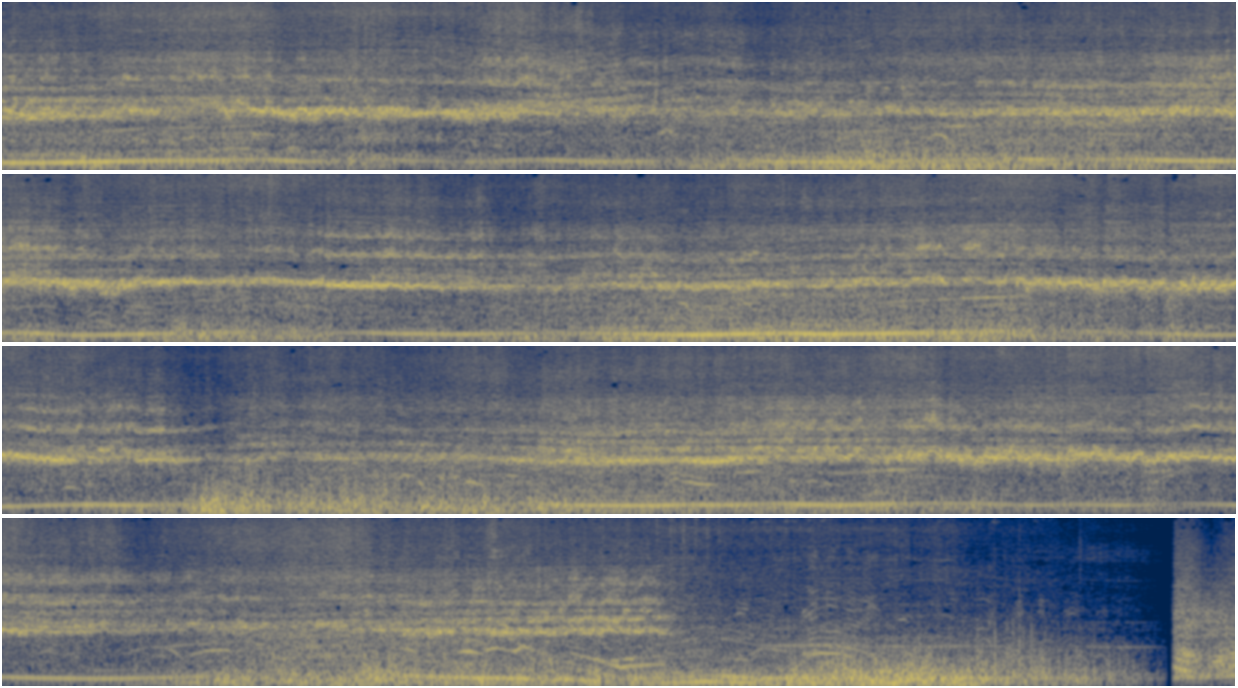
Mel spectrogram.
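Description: Ford Thunderbird coupe doing donuts: its tyres squeal continuously while the engine is held at high revs that rise and fall again and again. The squeal breaks off briefly partway through and stops just before the end.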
